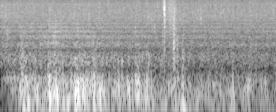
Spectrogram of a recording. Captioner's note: Clouds thundering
